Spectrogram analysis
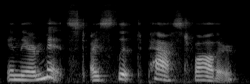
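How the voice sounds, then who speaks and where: A woman reading a storybook aloud as narrator, in an expressive scripted style. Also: mid-range voice, slow. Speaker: audiobook reader.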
